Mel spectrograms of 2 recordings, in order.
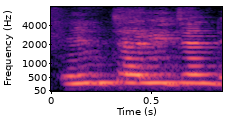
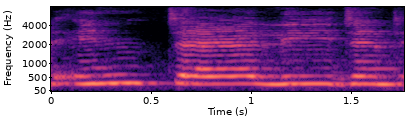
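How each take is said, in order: First: Said in the usual way. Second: "intelligent" slowly in four separate parts; split into syllables. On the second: Shown as a demonstration. Teacher counting four syllables, "intelligent" broken into parts. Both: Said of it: "इसके भी syllable जो है चार".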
